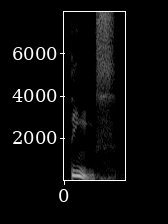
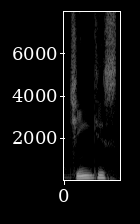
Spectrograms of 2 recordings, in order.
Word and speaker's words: things: A pronúncia não é fim, não é tim, não é tinch din. Você vai ignorar a letra G, porque quando tem ingra. How are things? How are things? How are things? How are things? Nada de falar tings, ting que dind de coisa de capoeira.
